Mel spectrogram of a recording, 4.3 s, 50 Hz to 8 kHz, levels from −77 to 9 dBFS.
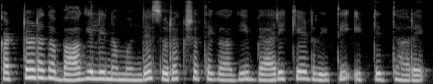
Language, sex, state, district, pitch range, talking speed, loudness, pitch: Kannada, female, Karnataka, Bangalore, 205-240 Hz, 95 wpm, -14 LUFS, 220 Hz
